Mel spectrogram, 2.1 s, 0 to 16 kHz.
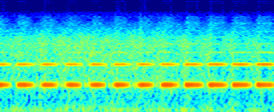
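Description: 3M Dynatel 573A cable locator receiver sounding its audio-mode tone: one steady pitch pulsing evenly, about four to five beeps a second. The receiver is picking up the audio signal sent down an underground power cable, which means it is over the traced cable.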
